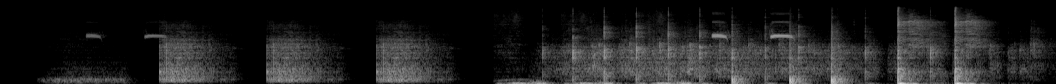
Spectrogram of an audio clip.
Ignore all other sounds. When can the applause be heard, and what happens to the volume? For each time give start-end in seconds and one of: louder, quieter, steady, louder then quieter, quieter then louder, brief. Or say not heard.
5.4-10.5 quieter.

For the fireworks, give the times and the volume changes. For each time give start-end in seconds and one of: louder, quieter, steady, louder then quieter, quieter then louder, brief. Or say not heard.
0.4-9.9 quieter then louder.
